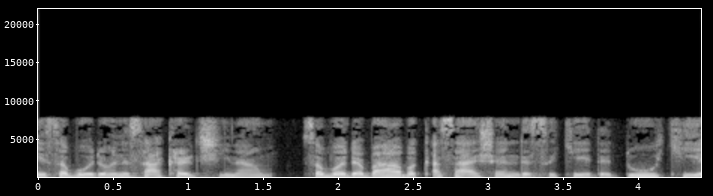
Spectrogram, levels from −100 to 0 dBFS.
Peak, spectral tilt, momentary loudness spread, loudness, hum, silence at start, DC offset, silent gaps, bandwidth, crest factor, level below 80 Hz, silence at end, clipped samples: -4 dBFS; -3.5 dB/octave; 8 LU; -23 LUFS; none; 0 s; under 0.1%; none; 8.2 kHz; 18 dB; -72 dBFS; 0 s; under 0.1%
